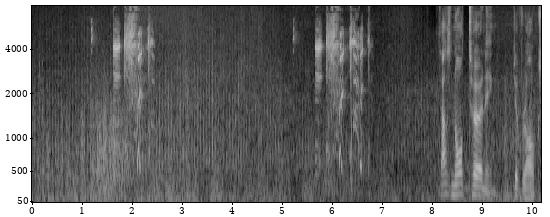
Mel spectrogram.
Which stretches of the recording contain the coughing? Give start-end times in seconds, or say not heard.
1.1-2.5, 5.2-6.8.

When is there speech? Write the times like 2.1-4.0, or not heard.
8.2-10.1.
